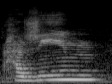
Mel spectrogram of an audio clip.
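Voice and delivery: normal talking voice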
